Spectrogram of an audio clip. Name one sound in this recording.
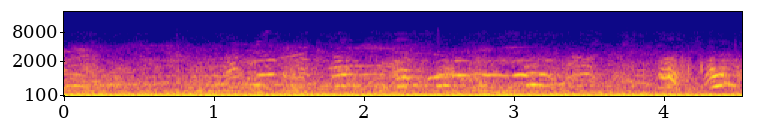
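Several dogs whine and howl eagerly nearby.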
